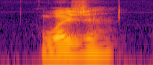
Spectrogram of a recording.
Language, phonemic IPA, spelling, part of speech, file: Arabic, /wa.d͡ʒu.ha/, وجه, verb, Ar-وجه.ogg
- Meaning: 1. to be a man of distinction, to be notable 2. to raise to eminence, to distinguish, to honor 3. to turn one’s face, to turn 4. to head for 5. to send, to dispatch 6. to aim, to direct, to steer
